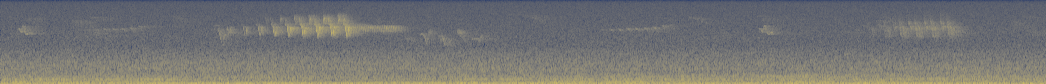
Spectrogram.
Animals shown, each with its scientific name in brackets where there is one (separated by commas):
Pine Warbler (Setophaga pinus), Scarlet Tanager (Piranga olivacea), Ovenbird (Seiurus aurocapilla), Black-capped Chickadee (Poecile atricapillus), Blue-headed Vireo (Vireo solitarius), Prairie Warbler (Setophaga discolor)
